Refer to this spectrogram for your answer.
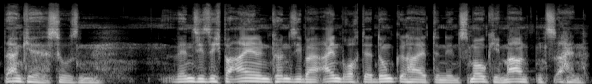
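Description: A man's voice: medium pitch, moderate pace, no echo, studio quality, natural voice. A man reading an audiobook voices a tired, middle-aged intelligence commander who defends himself firmly and with growing impatience. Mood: calm. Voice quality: firm, justifying, slightly impatient. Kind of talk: audiobook character voice.

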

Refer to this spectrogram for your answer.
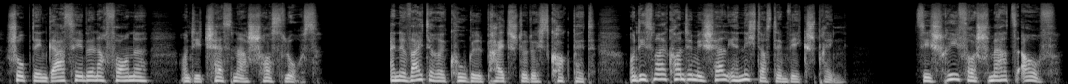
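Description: A woman narrating a thriller audiobook in steady, measured storytelling. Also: fairly low pitch, no room sound, clean studio sound.

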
